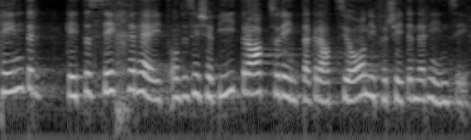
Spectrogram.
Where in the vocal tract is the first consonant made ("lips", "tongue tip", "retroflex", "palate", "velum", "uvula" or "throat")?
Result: uvula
